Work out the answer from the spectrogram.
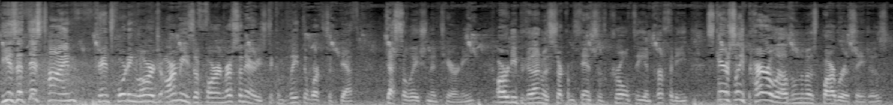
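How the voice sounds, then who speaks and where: A man giving a solemn, dramatic public reading of a historical document, with deliberate, declamatory phrasing. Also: on the high side, very animated. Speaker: public reader and livestream host. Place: outdoors at a town memorial. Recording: noisy outdoor livestream, traffic and street sounds.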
